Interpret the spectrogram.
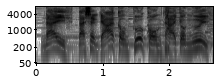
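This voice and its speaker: A man's voice: fairly high pitch, moderate pace, faint music behind, close to an everyday voice. A man voicing a jovial, stately middle-aged king in a cartoon. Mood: pleased, regal.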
